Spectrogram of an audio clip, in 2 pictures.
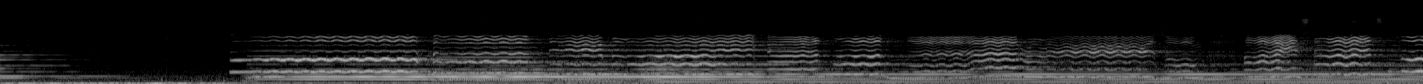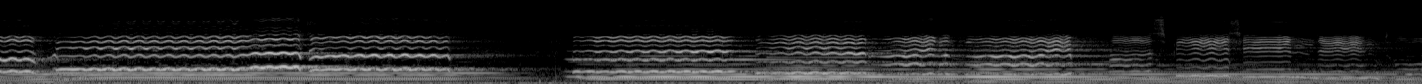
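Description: Operatic soprano singing with a wide vibrato over a symphony orchestra. The voice enters about two seconds in after held orchestral chords, and drops out briefly about two-thirds of the way through before resuming.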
